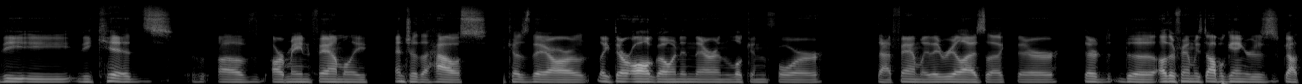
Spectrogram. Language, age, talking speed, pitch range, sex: English, 20-39, 160 wpm, 115-140 Hz, male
